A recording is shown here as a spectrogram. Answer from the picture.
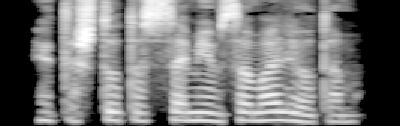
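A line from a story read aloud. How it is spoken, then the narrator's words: Ominous whisper. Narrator (Russian): шептала зловеще соседка по сиденью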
